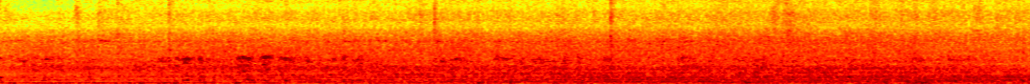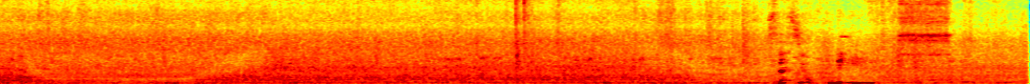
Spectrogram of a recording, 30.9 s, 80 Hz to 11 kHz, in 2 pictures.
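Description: Inside a 1966 MR-63 rubber-tyred Montreal metro car running through a tunnel: a steady loud rumble from the running gear, with a faint steady tone over it. Near the end a voice says "Attention" over the noise.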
